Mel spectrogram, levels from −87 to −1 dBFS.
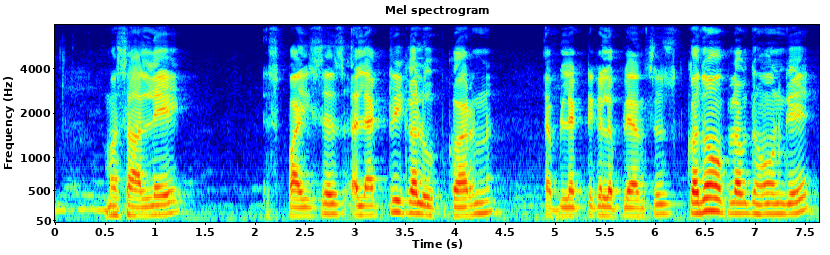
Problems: background conversations at intervals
